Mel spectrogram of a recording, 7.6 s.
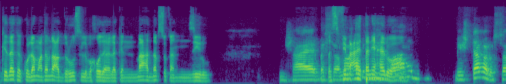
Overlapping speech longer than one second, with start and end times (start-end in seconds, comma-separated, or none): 4.9-6.2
